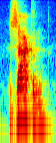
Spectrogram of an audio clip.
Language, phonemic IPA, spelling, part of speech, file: Dutch, /zaːkən/, zaken, noun / adverb, Nl-zaken.ogg
- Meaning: 1. plural of zaak 2. business 3. affairs, a field of management, such as a political portfolio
